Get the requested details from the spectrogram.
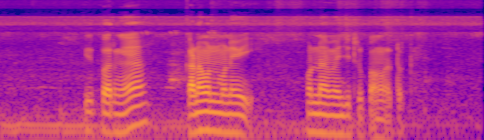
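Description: A rooster crows nearby outdoors.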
